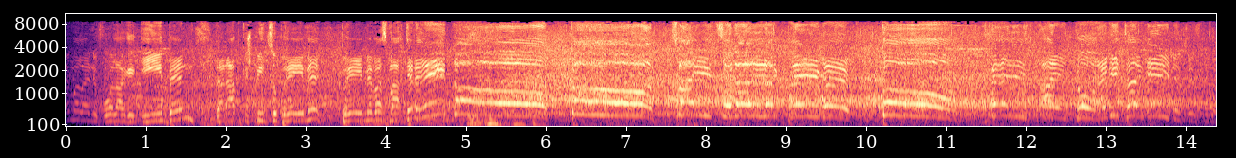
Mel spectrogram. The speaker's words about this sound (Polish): To mecz piłkarski rozgrywany na stadionie, a okrzyki kibiców wyrażają radość z uzyskania bramki przez ich drużynę.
